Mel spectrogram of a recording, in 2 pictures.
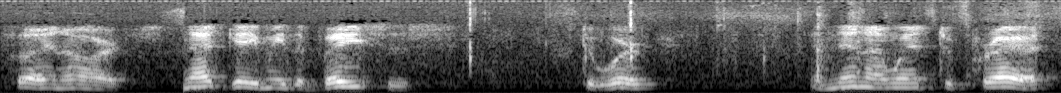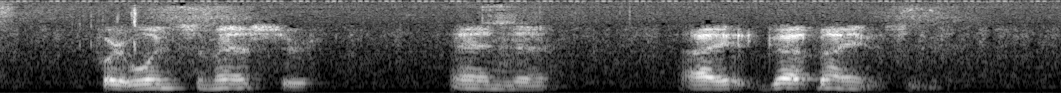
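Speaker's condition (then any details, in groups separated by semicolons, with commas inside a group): Parkinson's disease; about 25 years since onset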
